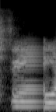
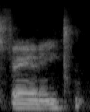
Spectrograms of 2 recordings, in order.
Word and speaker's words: Fani: it's fonnie it it's I'm pretty sure it's Fanny I mostly hear her name pronounced as Fanny okay it could be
